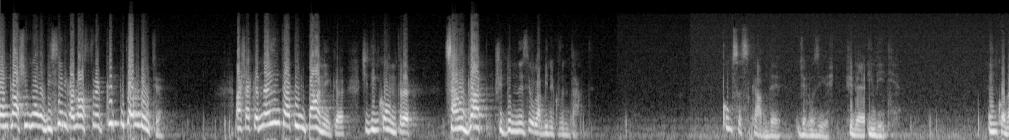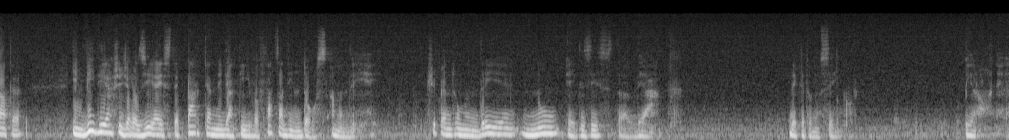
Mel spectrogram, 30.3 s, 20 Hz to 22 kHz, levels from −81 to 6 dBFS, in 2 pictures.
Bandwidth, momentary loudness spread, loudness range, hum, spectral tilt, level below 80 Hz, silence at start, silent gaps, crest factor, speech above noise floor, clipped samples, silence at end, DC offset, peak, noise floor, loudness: 14.5 kHz; 23 LU; 13 LU; none; -7 dB/octave; -36 dBFS; 0 s; none; 10 dB; 30 dB; 0.1%; 0 s; under 0.1%; 0 dBFS; -39 dBFS; -10 LUFS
